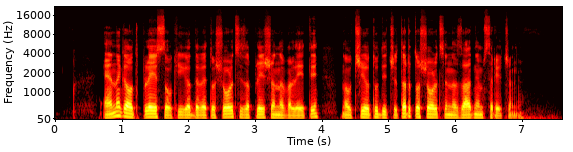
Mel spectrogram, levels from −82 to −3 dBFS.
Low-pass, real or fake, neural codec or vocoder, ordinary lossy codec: 19.8 kHz; real; none; Opus, 32 kbps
